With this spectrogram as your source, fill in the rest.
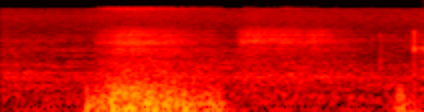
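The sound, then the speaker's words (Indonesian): A single deep, audible breath drawn in before reciting: a rushing second-long inhale followed by a softer, airy tail, with no talking. “kita tarik nafas dulu”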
